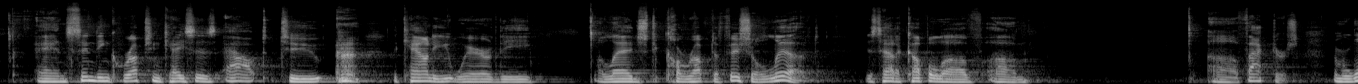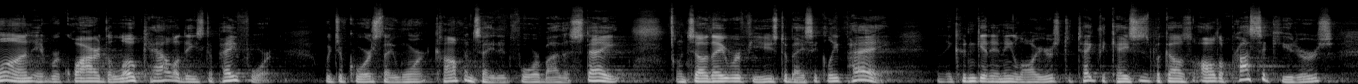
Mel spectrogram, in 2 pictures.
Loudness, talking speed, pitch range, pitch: -24 LUFS, 140 wpm, 120-155 Hz, 140 Hz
